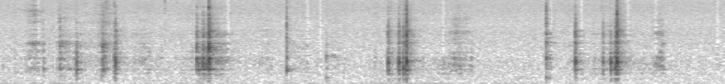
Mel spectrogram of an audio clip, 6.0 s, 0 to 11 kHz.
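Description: A metal spoon scrapes along the inside walls of a small, thin, two-compartment plastic yogurt cup that is mostly empty with yogurt residue. Eleven short, irregularly spaced scrapes and clicks sound dry and hollow, centered around 1 kHz with brief bright edges and almost no ring.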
